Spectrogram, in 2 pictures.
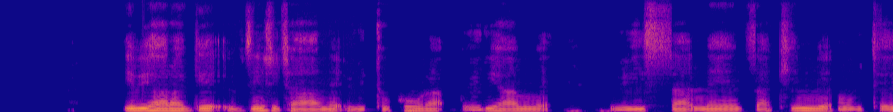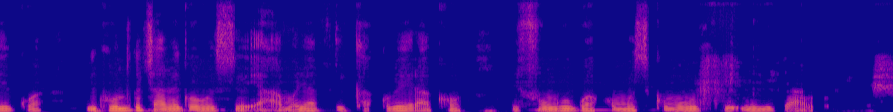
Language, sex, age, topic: Rundi, male, 18-24, agriculture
